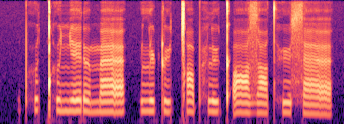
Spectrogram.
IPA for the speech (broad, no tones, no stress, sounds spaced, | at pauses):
pʰ ɯ ǃʰ ɯ ɲ e ɾ ø m æ | lʲ ɯ ʈ y ǀ ɑ pʰ l y kʼ ɑ z ɑ t̪ʰ y s æ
